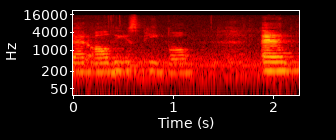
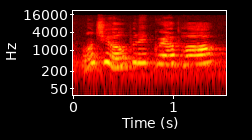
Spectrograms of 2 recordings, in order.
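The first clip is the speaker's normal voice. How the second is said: put-on higher, louder pleading boy; eager boy; 10 semitones higher, 8 dB louder than usual. Charlie begging Grandpa Joe to open the bar, eager.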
